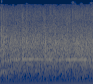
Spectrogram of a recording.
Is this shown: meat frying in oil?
no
